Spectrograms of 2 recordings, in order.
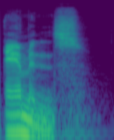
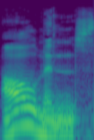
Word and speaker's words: almonds: Anything that's ALM, she just doesn't pronounce the L at all. It's Pam. It's Ammons. I was like, what are you talking about? It's almonds.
